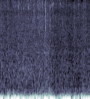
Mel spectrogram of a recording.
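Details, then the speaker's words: Pickup truck slowing to a stop with a soft rolling rumble and no squeal, after the disc brakes were treated with CRC Disc Brake Quiet and cleaned; squeal fixed. "See, zero squeals, guys. Man, I am so excited with this."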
